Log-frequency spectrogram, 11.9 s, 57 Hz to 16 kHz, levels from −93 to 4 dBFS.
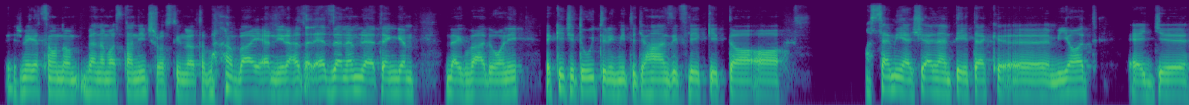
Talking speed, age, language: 170 wpm, 20-39, Hungarian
